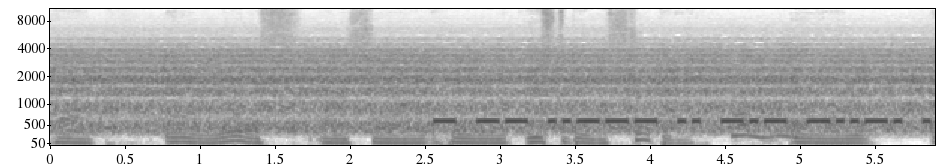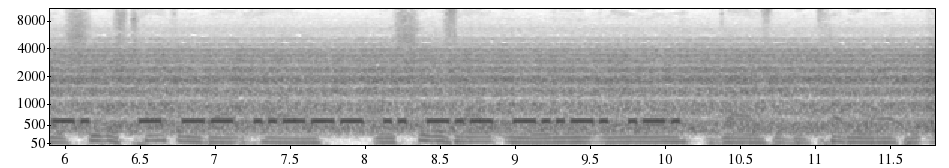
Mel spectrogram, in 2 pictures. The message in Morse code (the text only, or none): TM2IK/R TM2IK/R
